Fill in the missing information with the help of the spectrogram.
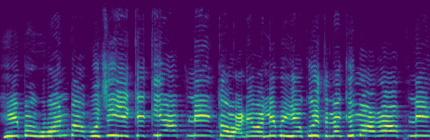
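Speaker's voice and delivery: high, dismayed reproach; shocked daughter-in-law. Acted. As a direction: question an elder in acted horror. बहू पिटाई देखकर हैरान. (हैरान, परेशान बहू की आवाज़)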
